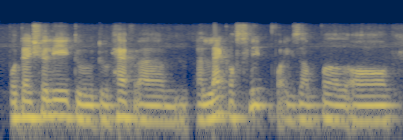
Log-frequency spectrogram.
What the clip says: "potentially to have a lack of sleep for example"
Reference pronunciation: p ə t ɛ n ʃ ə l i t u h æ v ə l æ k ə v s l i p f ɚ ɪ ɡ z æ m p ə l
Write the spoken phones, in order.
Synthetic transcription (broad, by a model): p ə t ɛ n ʃ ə l i t u h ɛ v ə l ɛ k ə f s l i p f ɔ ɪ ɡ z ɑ m p ə l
